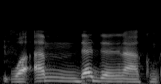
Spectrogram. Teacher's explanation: الميم عليها سكون بلا قلقلة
